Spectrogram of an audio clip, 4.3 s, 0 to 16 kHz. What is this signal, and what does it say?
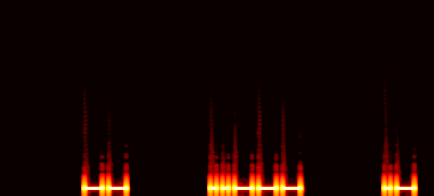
Morse code, heard as a keyed tone, about 19 wpm, spaced as for 8 wpm, 700 Hz. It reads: M2A
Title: 133 Lesson 22e - Question Mark - Three Characters 20wpm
